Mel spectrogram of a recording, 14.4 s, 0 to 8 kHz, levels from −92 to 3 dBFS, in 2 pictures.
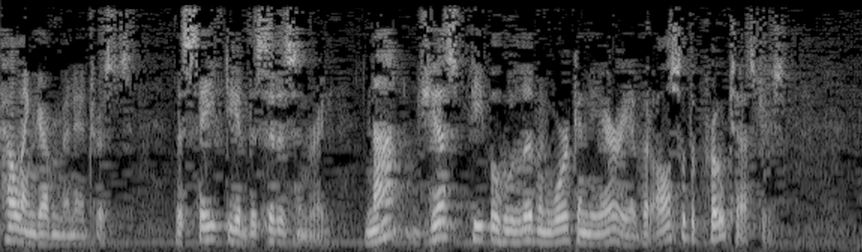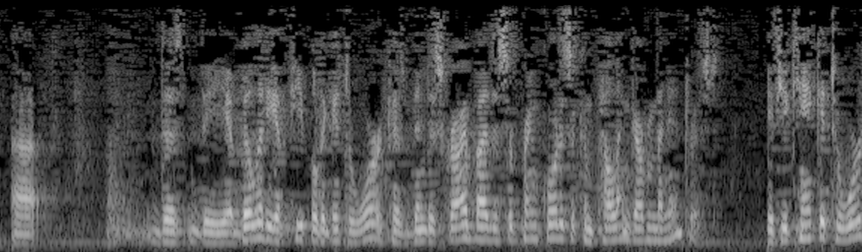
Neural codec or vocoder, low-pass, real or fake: none; 7.2 kHz; real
